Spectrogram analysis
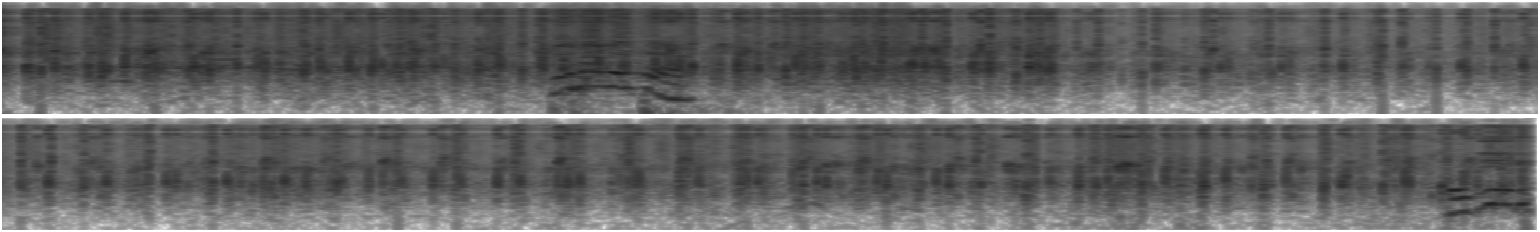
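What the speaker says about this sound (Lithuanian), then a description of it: "Audringi plojimai" Applause from an audience at an aviation photography award ceremony, steady clapping filling the room throughout, with a host speaking over it near the start.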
